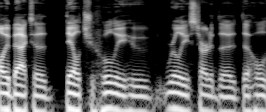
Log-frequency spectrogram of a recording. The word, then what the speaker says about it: Chihuly: are like, oh, Dale Chihuly, he is. I'm like, yeah, of course. Or I hear like Chihuki. People can't even say his name right.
